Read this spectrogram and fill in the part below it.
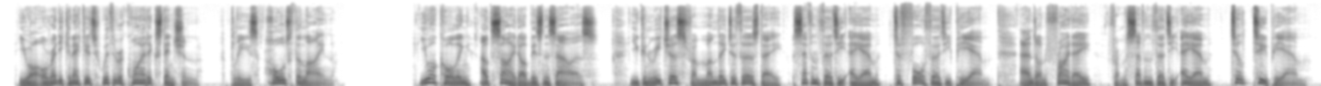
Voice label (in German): telefon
